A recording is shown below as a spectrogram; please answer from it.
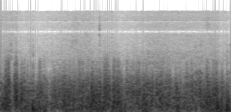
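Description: Wind buffeting the camera microphone, an uneven rumbling noise.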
